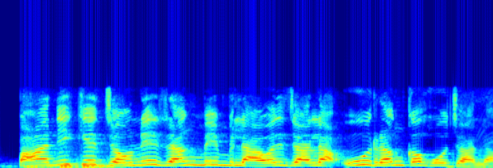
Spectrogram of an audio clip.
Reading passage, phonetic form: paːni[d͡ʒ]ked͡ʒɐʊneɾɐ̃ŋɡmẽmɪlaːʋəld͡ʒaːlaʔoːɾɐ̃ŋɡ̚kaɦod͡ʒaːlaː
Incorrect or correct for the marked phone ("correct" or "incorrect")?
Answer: incorrect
